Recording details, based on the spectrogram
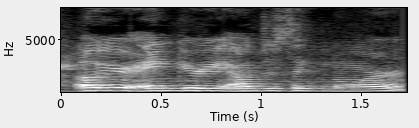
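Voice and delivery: ordinary delivery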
